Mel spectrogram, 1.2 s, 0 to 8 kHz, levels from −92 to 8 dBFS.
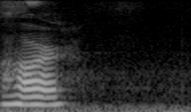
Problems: background sounds at intervals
